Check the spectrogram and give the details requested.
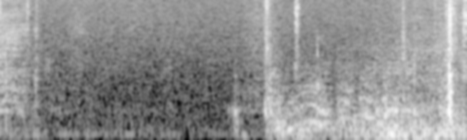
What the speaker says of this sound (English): if we just start up the vehicle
